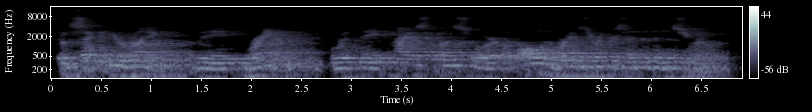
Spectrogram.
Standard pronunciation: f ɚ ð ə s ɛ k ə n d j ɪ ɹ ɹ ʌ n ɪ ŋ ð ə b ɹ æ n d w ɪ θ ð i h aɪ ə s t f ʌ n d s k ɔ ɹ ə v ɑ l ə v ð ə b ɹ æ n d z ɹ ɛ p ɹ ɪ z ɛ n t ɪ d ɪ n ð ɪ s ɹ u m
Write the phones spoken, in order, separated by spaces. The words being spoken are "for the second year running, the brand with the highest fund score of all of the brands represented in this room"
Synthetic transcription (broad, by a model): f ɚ ð ə s ɛ k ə n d j ɪ ɹ ɹ ʌ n ɪ ŋ ð ə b ɹ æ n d w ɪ ð i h aɪ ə s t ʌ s ɔ ɹ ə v ɑ l ə v ð ə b ɹ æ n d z ɹ ɛ p ɹ ɪ z ɛ n t ɪ d ɪ n ð ɪ s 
